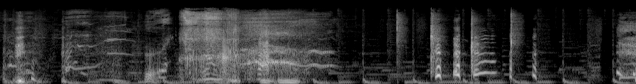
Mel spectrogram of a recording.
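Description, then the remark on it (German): A person imitates a lion's roar with a breathy, rasping growl lasting over a second, surrounded by short throaty vocal bursts and what sounds like laughter. “Okay, ich gebe dir auch nochmal meinen besten Löwen.”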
